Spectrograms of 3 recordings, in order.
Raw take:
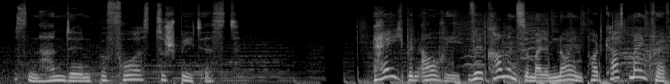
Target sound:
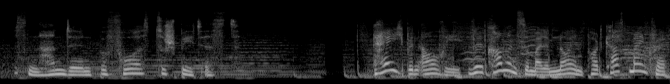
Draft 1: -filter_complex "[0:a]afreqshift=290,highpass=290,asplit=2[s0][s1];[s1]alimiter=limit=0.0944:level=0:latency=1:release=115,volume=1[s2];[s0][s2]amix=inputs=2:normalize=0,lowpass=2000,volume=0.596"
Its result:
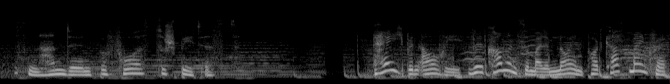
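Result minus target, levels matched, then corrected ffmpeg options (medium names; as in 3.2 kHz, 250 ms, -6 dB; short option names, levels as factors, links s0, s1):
4 kHz band -8.0 dB
-filter_complex "[0:a]afreqshift=290,highpass=290,asplit=2[s0][s1];[s1]alimiter=limit=0.0944:level=0:latency=1:release=115,volume=1[s2];[s0][s2]amix=inputs=2:normalize=0,lowpass=4300,volume=0.596"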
